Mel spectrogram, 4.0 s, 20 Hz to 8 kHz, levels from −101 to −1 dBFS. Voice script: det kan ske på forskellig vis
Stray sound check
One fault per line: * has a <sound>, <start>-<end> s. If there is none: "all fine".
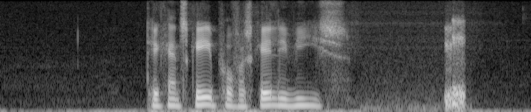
* has a laugh, 3.3-3.5 s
